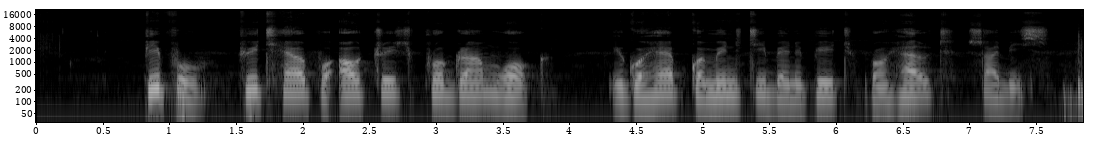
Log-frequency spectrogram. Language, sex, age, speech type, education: Nigerian Pidgin, male, 30-45, spontaneous, tertiary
